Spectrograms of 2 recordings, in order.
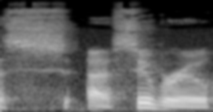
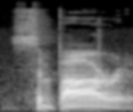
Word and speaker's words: Subaru: interaction with him she and she runs into Subaru who in the English dub is pronounced by somebody who's never driven a Subaru or seen a subaru or heard subaru because they pronounce it as simbari oh yeah almost like the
